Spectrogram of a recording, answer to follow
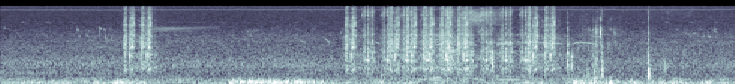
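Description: Camera shutter clicking: a short burst about a second in, then a longer rapid burst of shots, about eight a second, lasting nearly two seconds.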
